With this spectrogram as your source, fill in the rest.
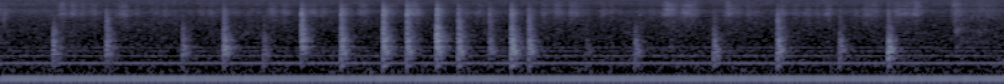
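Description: A marker or chalk writes on a board in a run of faint, quick taps and short strokes, with a quiet room hum underneath and no talking.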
